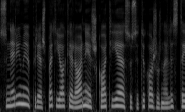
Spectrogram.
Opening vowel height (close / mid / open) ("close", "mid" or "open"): close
